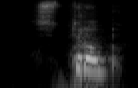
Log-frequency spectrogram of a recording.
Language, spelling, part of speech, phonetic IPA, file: Polish, strup, noun, [strup], Pl-strup.ogg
